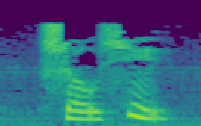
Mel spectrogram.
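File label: "手续", Mandarin Chinese; hsk; chinese-flashcards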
